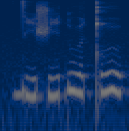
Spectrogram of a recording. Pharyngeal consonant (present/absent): absent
